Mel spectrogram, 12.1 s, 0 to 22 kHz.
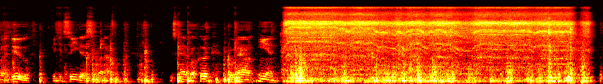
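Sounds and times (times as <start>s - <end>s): cordless drill running: 5.6s - 12.0s.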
